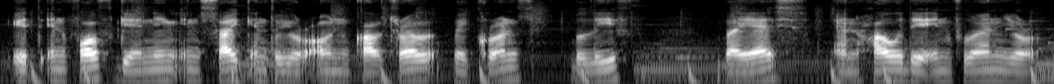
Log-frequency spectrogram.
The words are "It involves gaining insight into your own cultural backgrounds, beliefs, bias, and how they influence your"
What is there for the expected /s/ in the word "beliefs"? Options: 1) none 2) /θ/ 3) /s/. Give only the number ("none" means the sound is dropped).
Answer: 1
